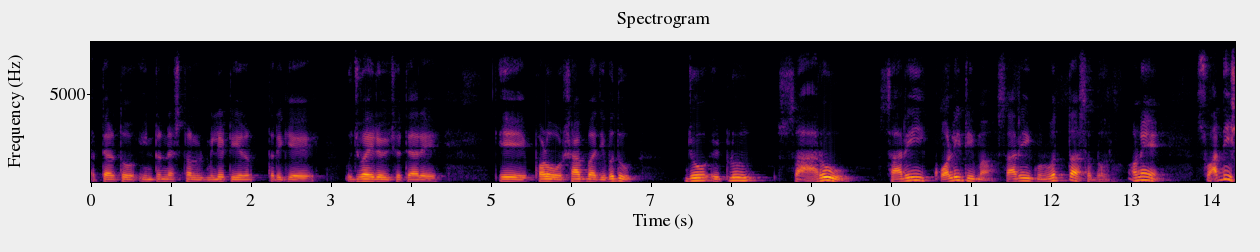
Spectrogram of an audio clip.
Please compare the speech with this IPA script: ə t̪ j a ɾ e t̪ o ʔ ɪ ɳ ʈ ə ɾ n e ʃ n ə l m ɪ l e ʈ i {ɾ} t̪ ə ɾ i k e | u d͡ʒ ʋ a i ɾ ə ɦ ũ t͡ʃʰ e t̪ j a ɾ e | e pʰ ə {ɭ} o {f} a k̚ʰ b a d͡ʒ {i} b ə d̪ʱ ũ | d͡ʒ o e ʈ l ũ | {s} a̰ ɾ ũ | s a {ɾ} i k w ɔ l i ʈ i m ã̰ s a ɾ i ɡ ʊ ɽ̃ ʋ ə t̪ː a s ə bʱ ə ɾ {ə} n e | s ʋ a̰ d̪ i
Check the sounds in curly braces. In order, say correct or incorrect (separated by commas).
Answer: correct, correct, incorrect, correct, correct, correct, correct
